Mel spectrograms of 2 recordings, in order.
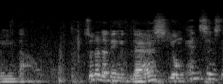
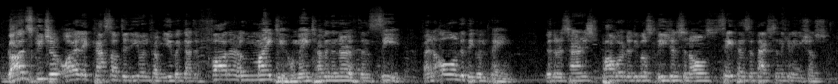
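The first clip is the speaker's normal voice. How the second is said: loud, forceful recited priestly blessing; liturgical blessing prayer; 3 semitones higher, 5 dB louder than usual. Real, not acted. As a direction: pray the blessing out loud over the congregation.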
